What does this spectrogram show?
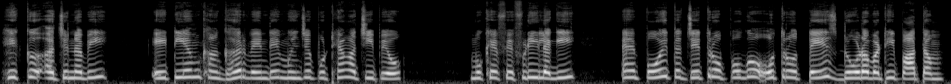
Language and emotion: Sindhi, fearful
